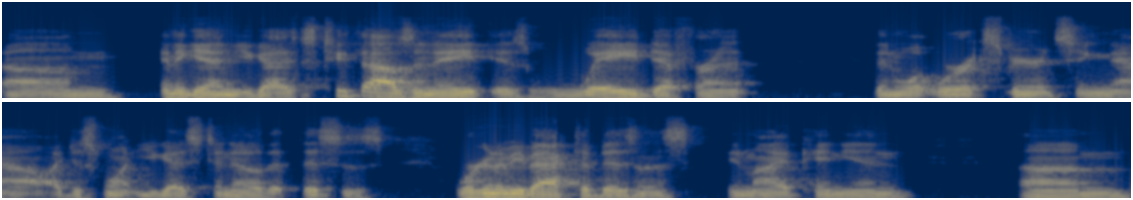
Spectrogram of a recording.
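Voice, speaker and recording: Against a quiet background, a man with an ordinary speaking voice talks at a moderate pace. His pitch is fairly low and his intonation fairly even. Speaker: real estate brokerage manager and coach. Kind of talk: interview.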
